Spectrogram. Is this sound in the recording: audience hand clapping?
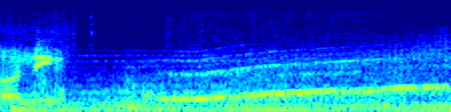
no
